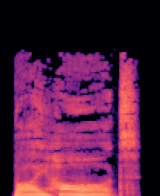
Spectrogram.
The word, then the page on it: by heart: British English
